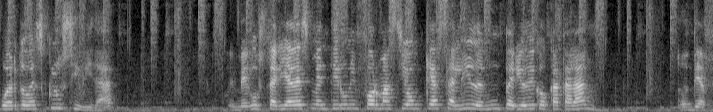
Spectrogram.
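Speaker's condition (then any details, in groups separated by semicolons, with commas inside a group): No condition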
